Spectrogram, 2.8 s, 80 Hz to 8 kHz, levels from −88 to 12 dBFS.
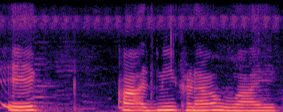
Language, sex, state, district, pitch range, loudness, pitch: Hindi, female, Uttar Pradesh, Saharanpur, 215-245 Hz, -15 LUFS, 235 Hz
